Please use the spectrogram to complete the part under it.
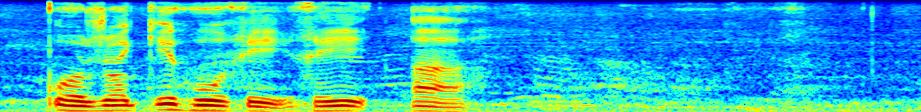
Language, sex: Southern Sotho, male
